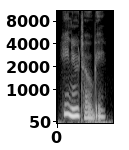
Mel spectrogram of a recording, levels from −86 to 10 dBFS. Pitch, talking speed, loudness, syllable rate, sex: 210 Hz, 180 wpm, -14 LUFS, 4.9 syllables/s, female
